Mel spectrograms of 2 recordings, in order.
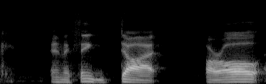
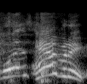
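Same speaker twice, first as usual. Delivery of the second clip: high, loud, laughing disbelief; hammed-up baffled yell; incredulous outburst; 6 dB louder, faster than usual. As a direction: shriek it in mock bewilderment, laughing. Retelling baffled reaction to show.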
